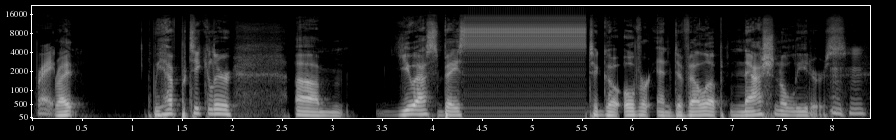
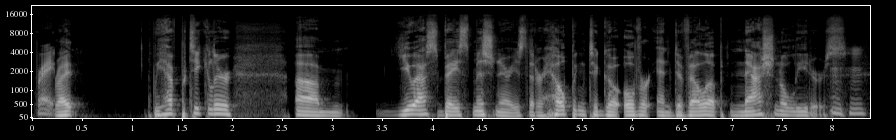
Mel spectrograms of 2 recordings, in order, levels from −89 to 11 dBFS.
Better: second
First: audio freezing; at 4.5 s for 1 s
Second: none

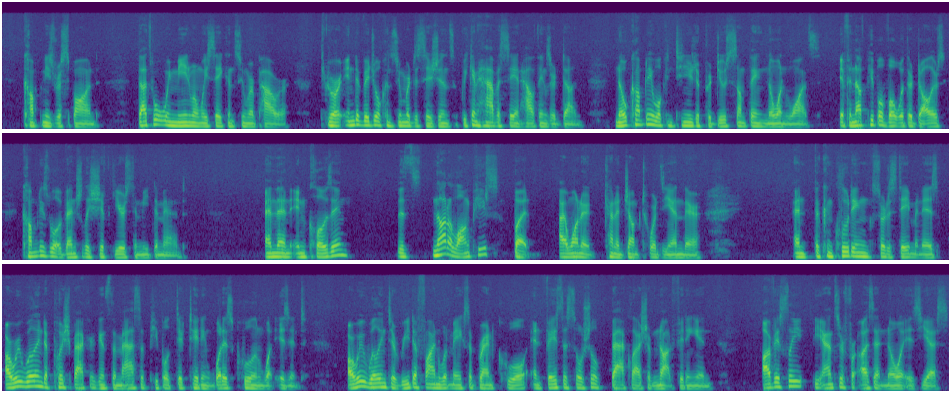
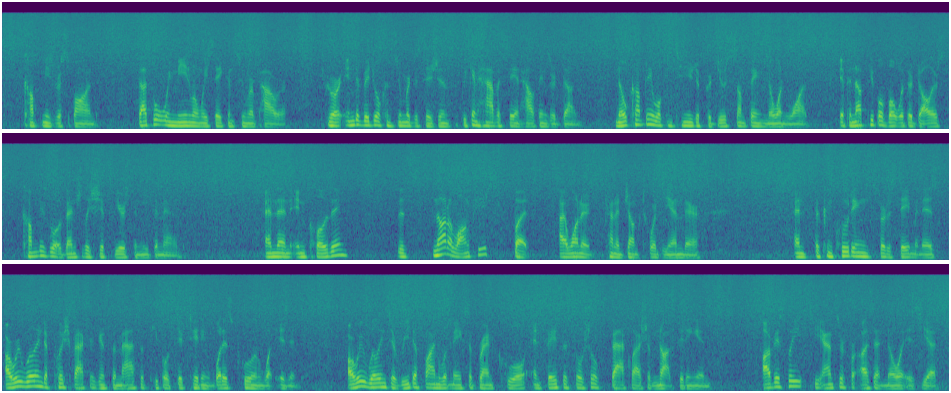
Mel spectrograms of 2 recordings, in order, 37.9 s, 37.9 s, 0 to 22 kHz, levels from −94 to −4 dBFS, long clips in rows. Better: first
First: hiss; faint; throughout; 25 dB below the speech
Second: hiss; loud; throughout; 2 dB below the speech

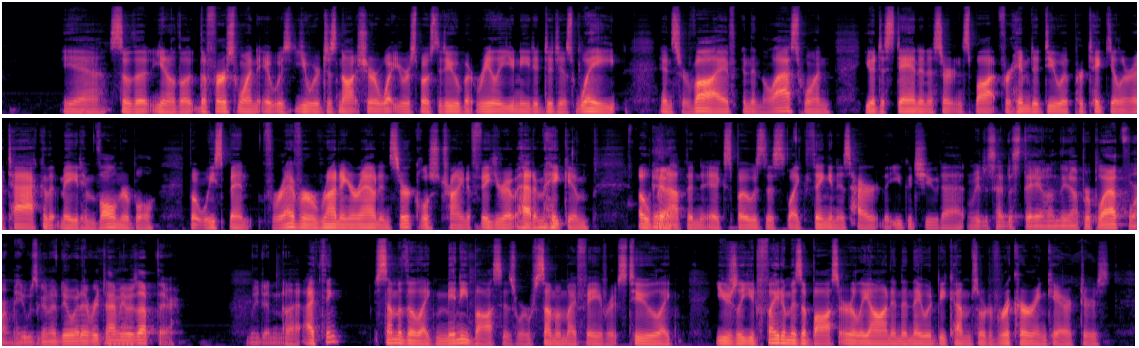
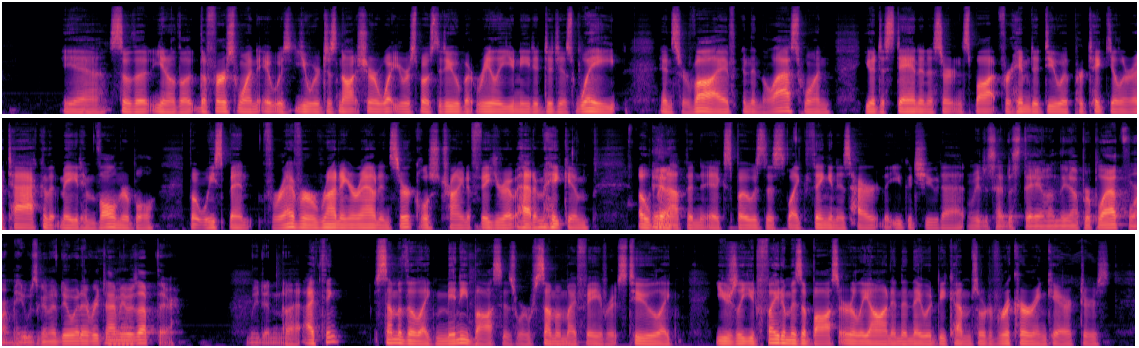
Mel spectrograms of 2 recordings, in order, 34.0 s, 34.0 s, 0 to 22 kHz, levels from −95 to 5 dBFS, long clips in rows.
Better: neither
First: none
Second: none

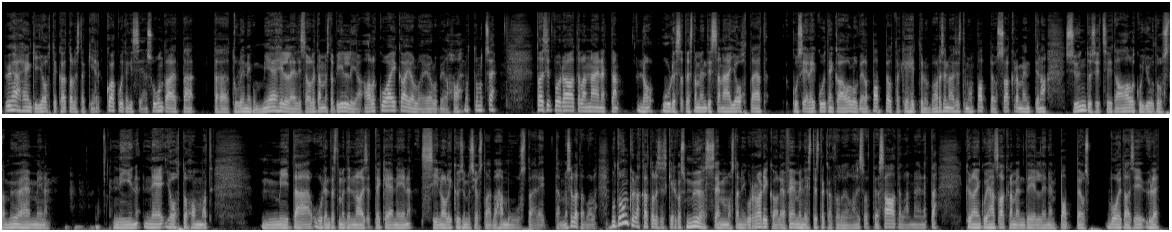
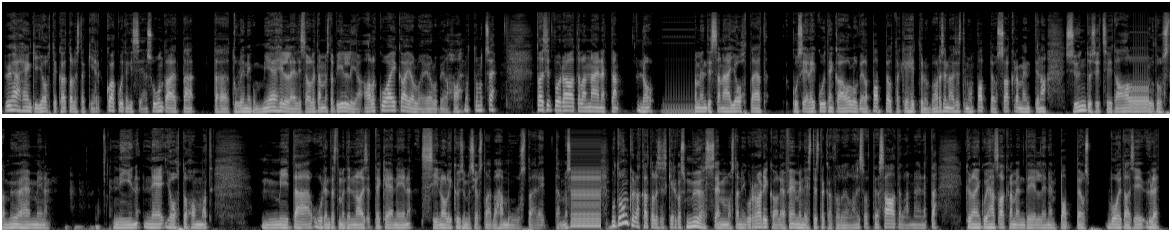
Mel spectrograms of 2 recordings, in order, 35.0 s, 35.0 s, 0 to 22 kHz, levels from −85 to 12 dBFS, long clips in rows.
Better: first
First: none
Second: audio freezing; at 10 s, at 17 s and at 26 s

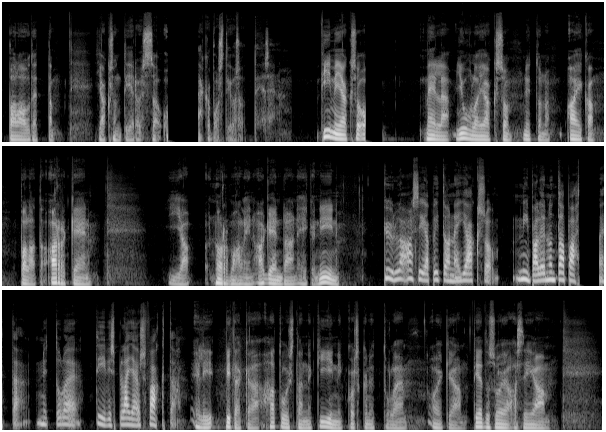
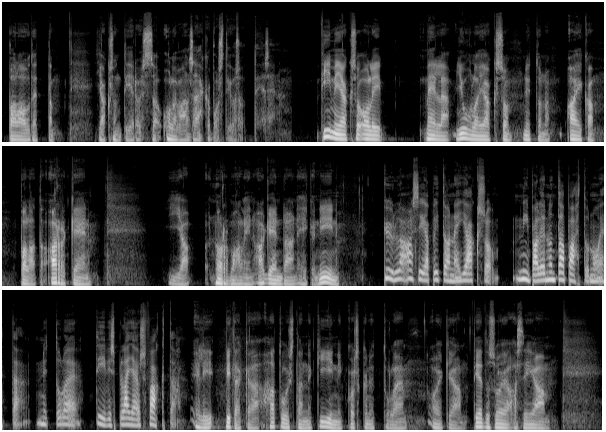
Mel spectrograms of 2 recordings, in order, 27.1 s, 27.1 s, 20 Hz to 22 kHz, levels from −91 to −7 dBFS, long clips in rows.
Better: second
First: audio cutting out; at 2.5 s, at 5.5 s and at 18 s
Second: none

